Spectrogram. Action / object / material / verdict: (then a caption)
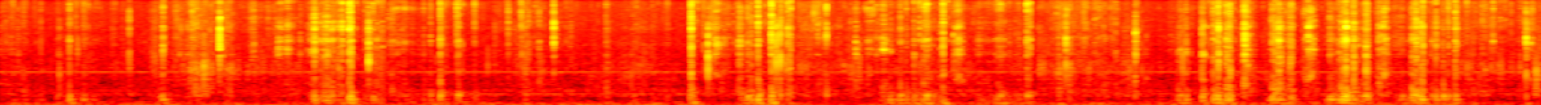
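scrape / bar of soap cut with a blade / soap / none. A solid, palm-sized dry white soap bar is held in the hand and shaved with a utility knife blade, sending flakes falling. The sound is a dense run of short, dry, crackly scraping and cutting strokes with a bright edge, growing louder in bursts around the middle and toward the end. A faint steady tone runs underneath.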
